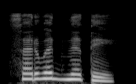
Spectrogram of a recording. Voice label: "ಸರ್ವಜ್ಞತೆ", kannada

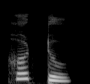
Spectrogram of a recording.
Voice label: "ಹೊಟ್ಟು", kannada

